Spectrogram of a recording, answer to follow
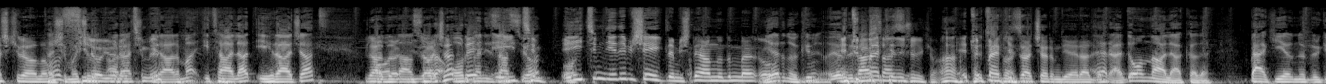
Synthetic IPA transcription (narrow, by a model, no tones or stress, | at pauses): t͡ʃcʰiɾalˠamʰaaʃɯmad͡ʒilʲojaɾat͡ʃiɾaɾmaʔit̪ʰaːlʲat̪içɾaːd͡ʒat̪ʲ | aond̪ano̞nɾad͡ʒaoɾɛɡanizesjiijoinmejit̪ʰimd̪ijed̪ɛbiʃejɛclʲemiʃnɛanlˠad̪ɯmbænojaɾɯnoɾɡynymæɾezʲat̪ʰyt̪mæɾʰeziat͡ʃʰaɾɯmd̪ijɛɛɾalʲd̪ɛeɾa̰lʲd̪ɛo̞nlˠaːlʲa̰ːkʰalˠɯ̰ | b̥ælʲcʰijaɾɯnoɾbyɾɟʲy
